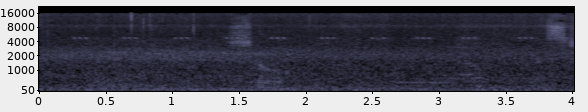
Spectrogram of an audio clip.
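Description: Outdoor background noise: a steady low rumble with faint, evenly repeating high chirps about three times a second, and faint voices in the distance.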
